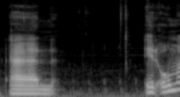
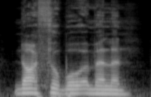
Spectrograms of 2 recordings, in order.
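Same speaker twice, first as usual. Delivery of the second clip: British accent in a put-on voice. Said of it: "That's the key to getting that voice down".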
